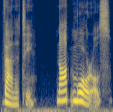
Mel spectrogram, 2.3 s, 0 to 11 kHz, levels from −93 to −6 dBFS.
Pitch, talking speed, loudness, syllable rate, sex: 200 Hz, 80 wpm, -14 LUFS, 3.3 syllables/s, female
